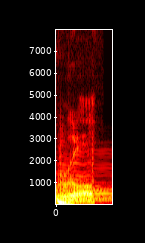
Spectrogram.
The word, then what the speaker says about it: RVLE: The theme music for Bants is the track Time With You by Talif featuring Rule. That's spelled RVLE, and it's provided by No Copyright Sounds.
